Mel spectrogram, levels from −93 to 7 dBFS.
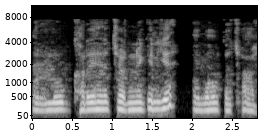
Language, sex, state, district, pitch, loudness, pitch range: Hindi, male, Bihar, Muzaffarpur, 170 Hz, -15 LUFS, 165-180 Hz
